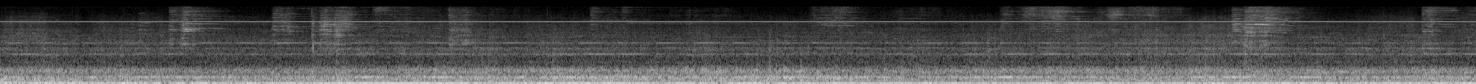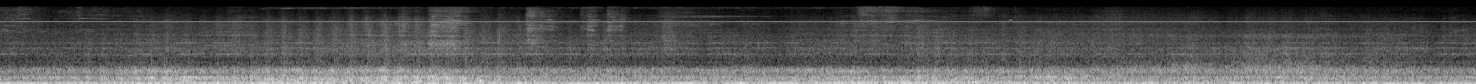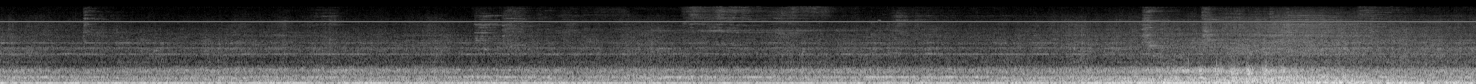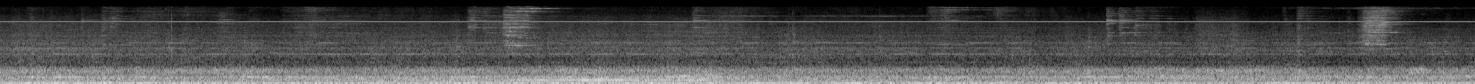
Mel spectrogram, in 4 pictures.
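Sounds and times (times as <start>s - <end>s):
train wheels rumbling on rail: 0.0s - 59.0s
high-pitched wheel squeals: 8.1s - 13.6s, 45.4s - 56.1s, 57.0s - 58.9s.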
